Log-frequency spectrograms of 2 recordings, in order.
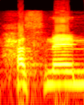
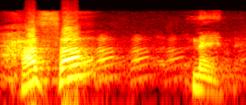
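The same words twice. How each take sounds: First: The s is followed directly by n. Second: A short a vowel follows the s. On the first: The speaker calls it wrong. "हसनैन नहीं" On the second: The speaker calls it right. "सीन के ऊपर फतह है, जबर है।"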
